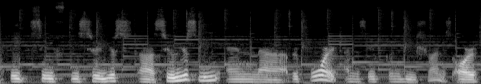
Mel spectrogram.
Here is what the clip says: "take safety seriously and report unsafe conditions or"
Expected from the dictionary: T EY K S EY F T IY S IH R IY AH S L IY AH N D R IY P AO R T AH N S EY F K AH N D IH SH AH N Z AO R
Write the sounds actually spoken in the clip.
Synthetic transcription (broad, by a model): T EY K S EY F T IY S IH R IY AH S L IY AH N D R IY P AO R T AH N S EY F K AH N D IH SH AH N S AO R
